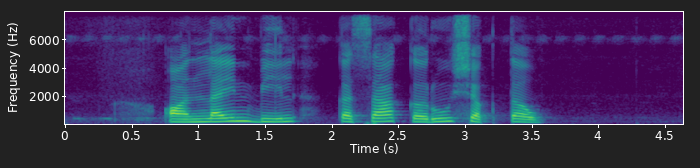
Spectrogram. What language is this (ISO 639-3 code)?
mar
